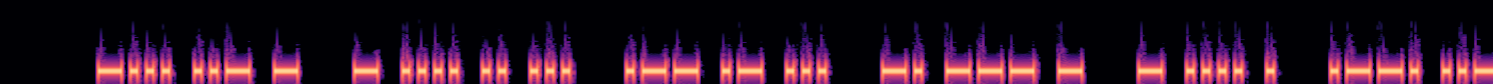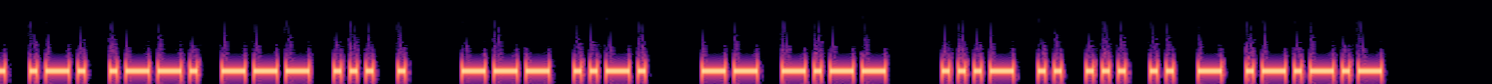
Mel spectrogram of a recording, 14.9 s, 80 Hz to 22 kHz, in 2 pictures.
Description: Morse code, heard as a keyed tone, about 30 wpm, 700 Hz. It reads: BUT THIS WAS NOT THE PURPOSE OF MY VISIT.
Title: Sentences from Top 1000 Words - Review Part 6 - 30wpm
